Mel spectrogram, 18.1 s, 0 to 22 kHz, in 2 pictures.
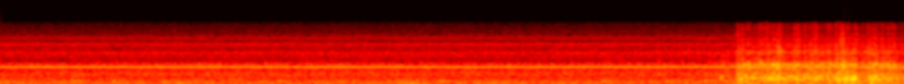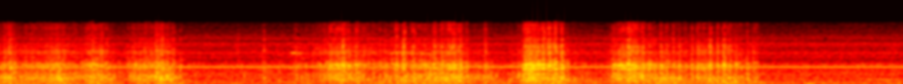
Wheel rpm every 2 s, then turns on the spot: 0, 0, 0, 10, 30, 10, 20, 20, 10.
8-10 12-18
